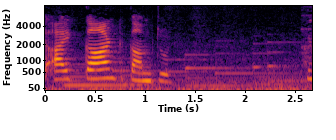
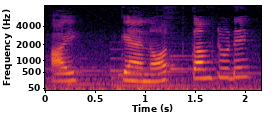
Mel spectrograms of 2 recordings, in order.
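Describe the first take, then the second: First: The negative is contracted into one syllable. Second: The negative is said in full as two syllables. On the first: "या फिर इसको बोलेंगे I कांट come today" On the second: "इसको कैन नॉट बोलते हैं"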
